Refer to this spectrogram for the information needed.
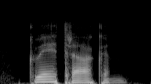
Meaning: to lose, to cause (something) to cease to be in one's possession or capability
- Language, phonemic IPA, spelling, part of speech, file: Dutch, /ˈkʋɛːtrakə(n)/, kwijtraken, verb, Nl-kwijtraken.ogg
